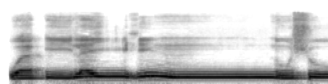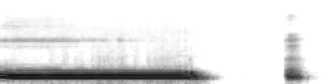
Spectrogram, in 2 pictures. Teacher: di sini ada ya sukun yang didahului oleh fathah ya di situ ada sifat Lin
